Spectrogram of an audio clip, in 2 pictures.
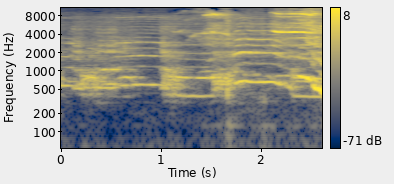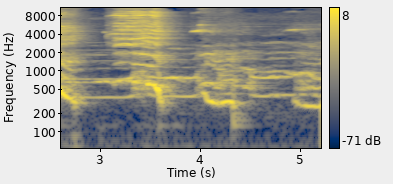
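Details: Great Dane named Anubis howling: sustained tonal howls that waver and slide, several drawn-out falling glides near the end, continuous over five seconds with no competing noise.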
